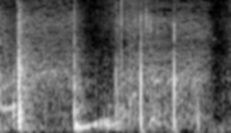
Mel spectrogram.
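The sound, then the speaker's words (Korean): Crinkly, papery rustling of a stiff-textured padded jacket being worn and rubbed, in several short scratchy bursts over about a second, fairly quiet. “에, 예, 약간 바닥바닥하는 재질이라 이게 문지를 때마다 좀 이런 소리가 납니다.”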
